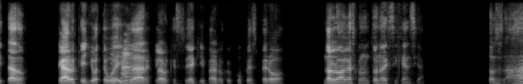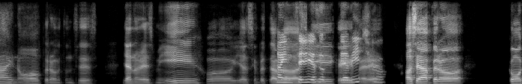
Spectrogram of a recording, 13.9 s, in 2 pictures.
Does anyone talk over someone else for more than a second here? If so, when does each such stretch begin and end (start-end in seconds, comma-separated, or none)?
10.7-12.1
